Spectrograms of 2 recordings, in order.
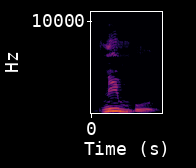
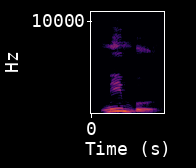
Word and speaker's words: nimble: subtle is also silent but the b in Nimble is not silent okay so that is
